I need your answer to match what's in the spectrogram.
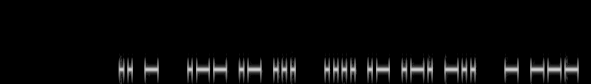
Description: Morse code, heard as a keyed tone, about 28 wpm, 700 Hz. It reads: IT WAS HARD TO
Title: Sentences from Top 1000 Words - Review Part 1 - 28wpm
